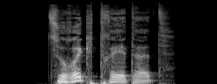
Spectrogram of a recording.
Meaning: inflection of zurücktreten: 1. second-person plural dependent present 2. second-person plural dependent subjunctive I
- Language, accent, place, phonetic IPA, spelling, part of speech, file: German, Germany, Berlin, [t͡suˈʁʏkˌtʁeːtət], zurücktretet, verb, De-zurücktretet.ogg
